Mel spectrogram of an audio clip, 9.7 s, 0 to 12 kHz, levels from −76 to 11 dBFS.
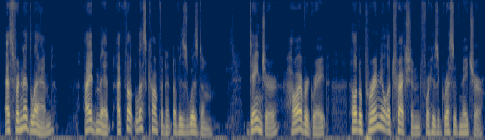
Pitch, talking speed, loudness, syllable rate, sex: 145 Hz, 150 wpm, -19 LUFS, 5.2 syllables/s, male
